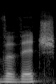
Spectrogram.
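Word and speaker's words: VVitch: goat head yes it's it's also like the vich because it's spelled with two v's oh okay okay yeah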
